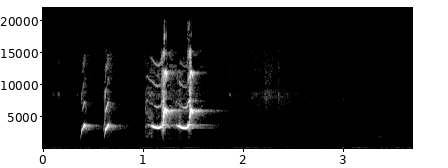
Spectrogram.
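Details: Cucak ranting bulbul singing in a natural setting, used as lure or tutor material: two quick rising chirps followed by two longer, bright whistled phrases with a faint low hum underneath.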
